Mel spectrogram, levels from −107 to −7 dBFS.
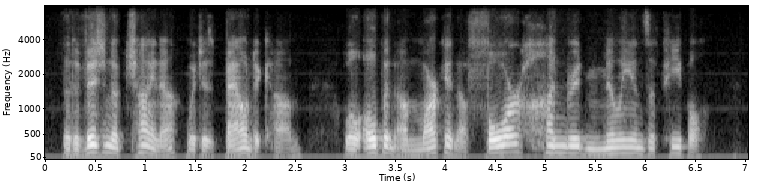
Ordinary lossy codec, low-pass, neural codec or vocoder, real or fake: Opus, 32 kbps; 7.2 kHz; none; real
